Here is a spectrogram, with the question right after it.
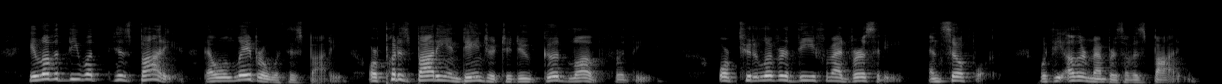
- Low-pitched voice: No, medium, 170 Hz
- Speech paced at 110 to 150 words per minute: No, average, 190 wpm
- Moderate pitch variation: No, wide, 6.4 semitones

